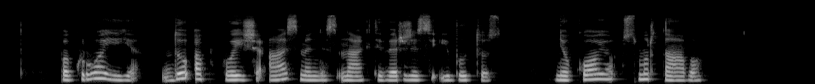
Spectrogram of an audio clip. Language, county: Lithuanian, Panevėžys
